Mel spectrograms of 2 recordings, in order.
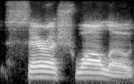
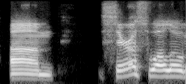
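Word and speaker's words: Cerasuolo: The C is more like an S.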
